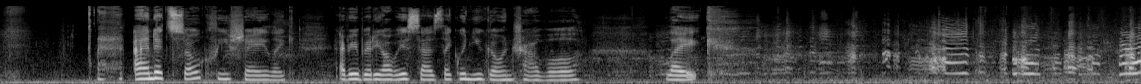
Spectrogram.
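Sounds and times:
speech: 1.2s - 5.9s, 6.6s - 7.3s
flock of geese honking while flying overhead by a seawall: 5.8s - 11.3s.

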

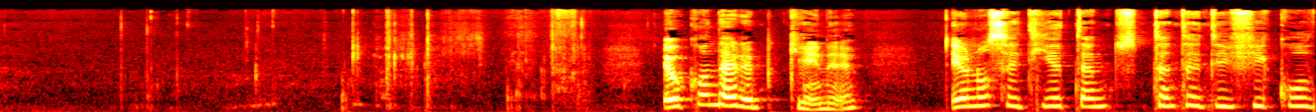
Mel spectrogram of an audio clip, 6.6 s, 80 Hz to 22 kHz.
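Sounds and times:
small gulps: 0.6s - 1.9s
person sipping water: 0.8s - 2.0s
speech: 3.3s - 6.5s.

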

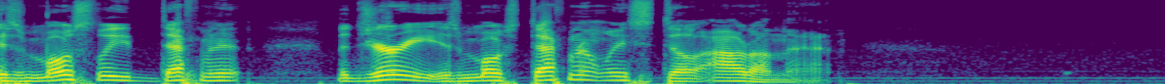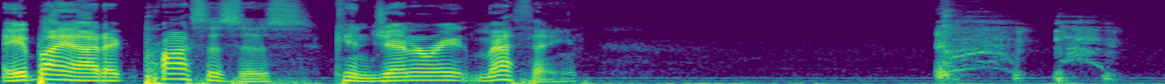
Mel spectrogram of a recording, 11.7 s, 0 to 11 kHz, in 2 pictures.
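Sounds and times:
speech: 0.0s - 4.2s, 5.8s - 8.8s
faint steady hum: 0.0s - 11.6s
person coughing from allergy: 10.5s - 11.6s.

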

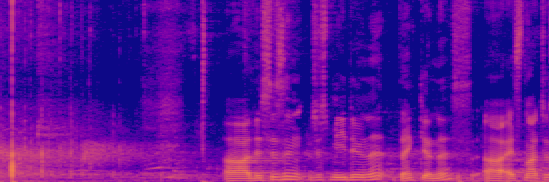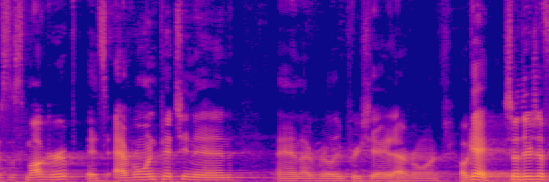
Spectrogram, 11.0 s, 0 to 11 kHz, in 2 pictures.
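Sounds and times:
crowd clapping in a large room: 0.0s - 1.6s
speech: 2.3s - 10.9s.

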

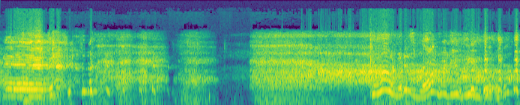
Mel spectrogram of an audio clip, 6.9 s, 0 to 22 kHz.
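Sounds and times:
speech: 0.1s - 1.0s, 5.3s - 6.9s
laughter: 0.3s - 2.6s, 5.0s - 6.9s
heavy breathing into a microphone: 1.1s - 4.4s.

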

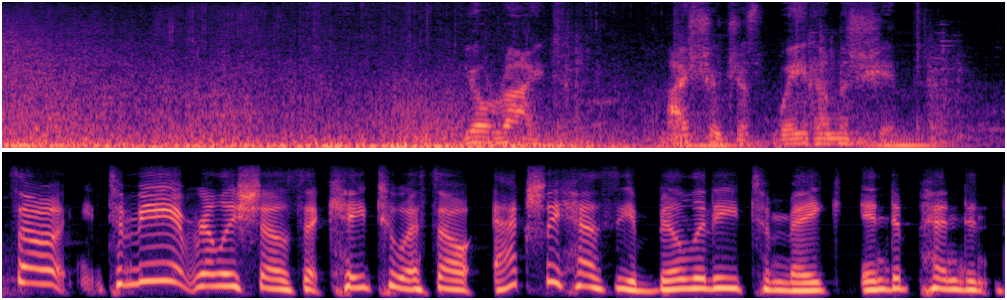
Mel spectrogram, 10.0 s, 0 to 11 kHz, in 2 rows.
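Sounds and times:
explosions in a battle scene from a film: 0.0s - 4.1s
speech: 2.3s - 10.0s.

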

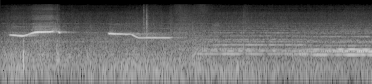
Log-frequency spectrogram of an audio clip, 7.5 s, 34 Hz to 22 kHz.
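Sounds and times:
two-part whistled signal shared between two people: 0.0s - 1.5s, 2.1s - 3.6s.

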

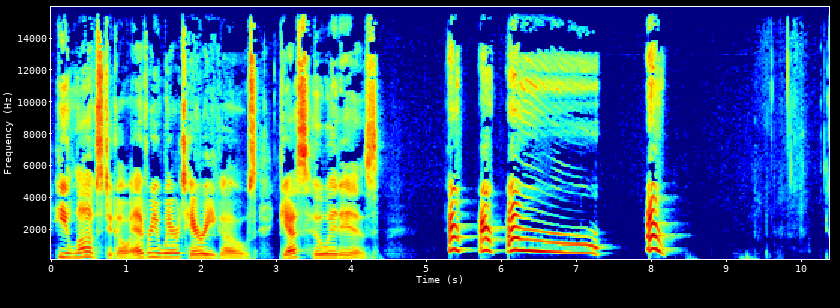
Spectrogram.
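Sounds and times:
speech: 0.1s - 4.4s
dog barking: 5.3s - 6.2s, 7.9s - 8.4s
dog giving a long drawn-out howl: 5.3s - 8.4s.

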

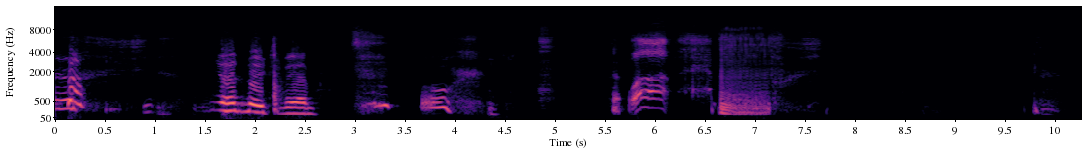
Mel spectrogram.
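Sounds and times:
speech: 0.9s - 3.2s, 3.9s - 4.4s, 5.6s - 6.2s
fart: 6.6s - 7.4s.

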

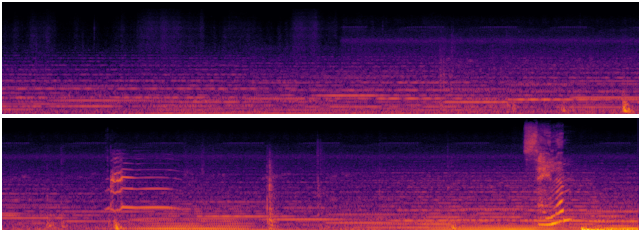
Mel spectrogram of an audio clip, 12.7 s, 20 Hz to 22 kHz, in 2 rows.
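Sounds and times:
steady low hum: 1.2s - 12.7s
cat meowing: 7.4s - 8.3s.

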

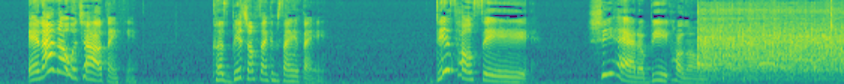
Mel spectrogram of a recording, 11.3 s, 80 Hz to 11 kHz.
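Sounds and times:
speech: 0.4s - 1.9s, 2.8s - 4.4s, 5.8s - 7.2s, 7.9s - 9.6s
crowd applause: 9.3s - 11.2s.

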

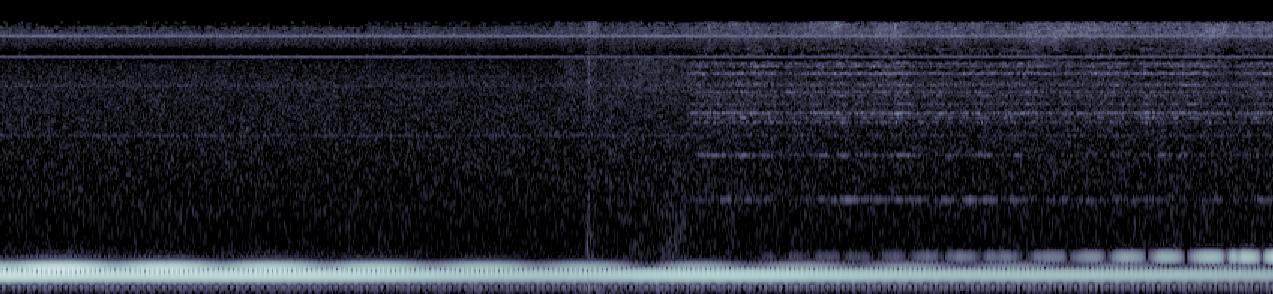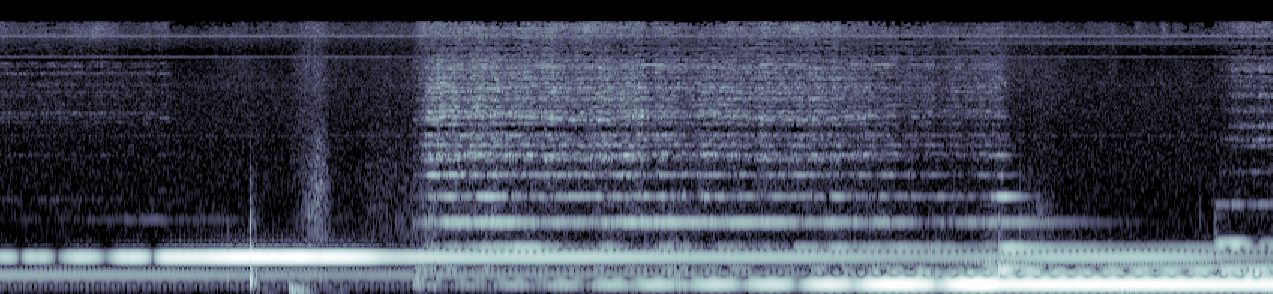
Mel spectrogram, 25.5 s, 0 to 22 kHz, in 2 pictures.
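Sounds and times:
several singing bowls ringing in overlapping tones: 5.5s - 25.4s.

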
